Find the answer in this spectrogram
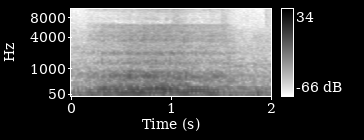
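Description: A man snoring: one long, loud, rumbling snore that fades out after about a second and a half.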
